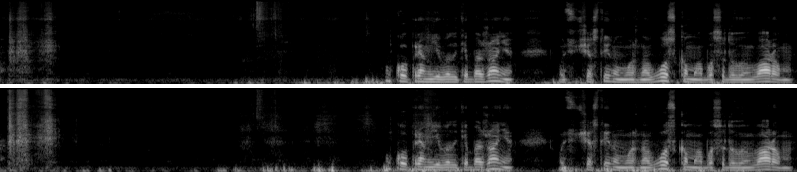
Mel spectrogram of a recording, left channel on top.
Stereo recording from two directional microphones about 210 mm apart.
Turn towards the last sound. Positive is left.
turn(degrees=10)  # may be behind; listen again after turning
